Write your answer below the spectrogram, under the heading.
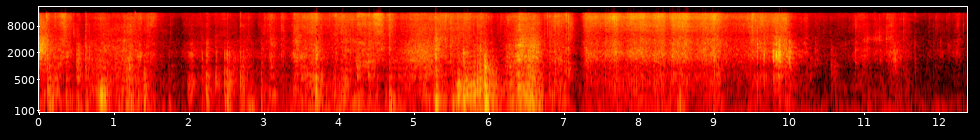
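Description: Cardboard box flaps being pulled open and clear plastic wrapping crinkling as packed parts are handled, in irregular rustles, scrapes and light knocks that die down near the end.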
